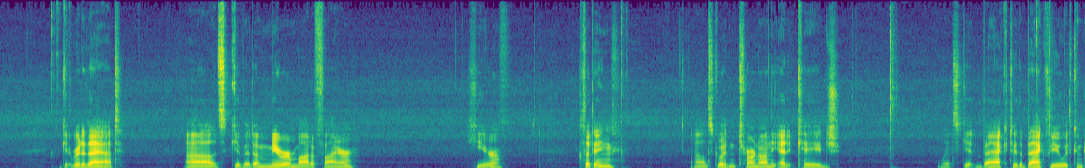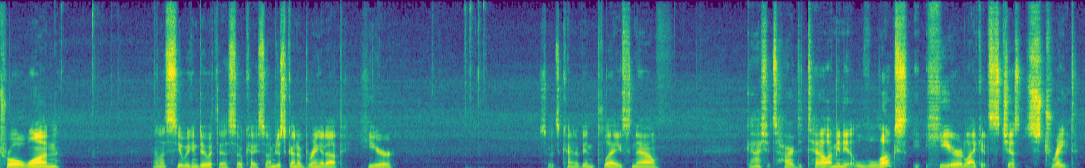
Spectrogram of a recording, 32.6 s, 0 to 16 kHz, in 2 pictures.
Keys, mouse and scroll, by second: 0.8 a, 1.0 Tab, 1.5 middle click, 3.4 click, 8.1 click, 9.4 z, 11.7 click, 13.4 KP_3, 15.8 ctrl+KP_1, 17.4-18.1 scroll up 3, 17.7 z, 18.1 shift+middle click, 19.7 click, 22.2 shift+middle click, 23.3 s, 26.7 click, 28.0-28.5 scroll down 3, 28.3-29.9 scroll up 3.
